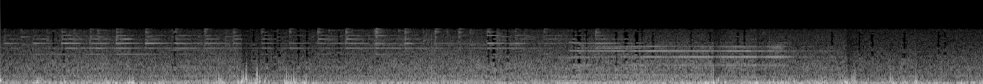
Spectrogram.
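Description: Electric commuter train heard out of sight: a steady low rumble with high steady tones over it, and a cluster of steady tones sounding for about two seconds past the middle.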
